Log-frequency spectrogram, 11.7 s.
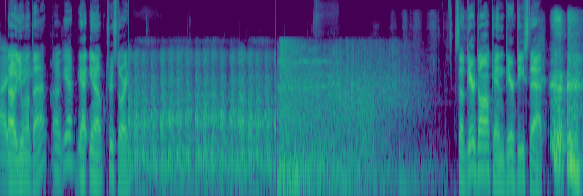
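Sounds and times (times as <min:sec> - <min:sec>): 
speech: 0:00.0 - 0:02.8, 0:09.2 - 0:11.6
train sound effect: 0:02.6 - 0:09.0.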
